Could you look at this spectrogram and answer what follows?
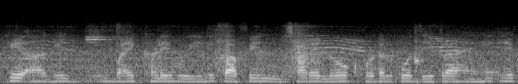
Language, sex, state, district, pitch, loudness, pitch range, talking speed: Hindi, male, Bihar, Saran, 140 Hz, -19 LUFS, 130-140 Hz, 160 wpm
